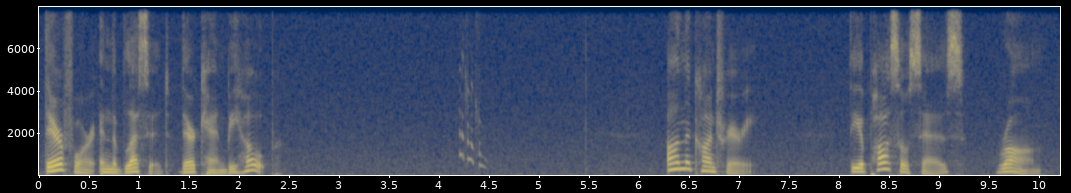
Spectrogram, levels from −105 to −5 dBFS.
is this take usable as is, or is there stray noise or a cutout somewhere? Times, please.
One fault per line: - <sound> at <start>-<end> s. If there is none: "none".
- chirp at 4.2-4.5 s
